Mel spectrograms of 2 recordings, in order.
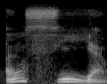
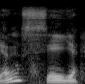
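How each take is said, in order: First: "ansia" with no ei glide, as the mistake; wrong form ansia. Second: Stressed SEI in "anseia"; correct form anseia. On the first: Teacher warns pupils against a wrong conjugation, wrong form ansia. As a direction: say "ansia" with a stressed i, an-SI-a. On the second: Teacher gives pupils the proper conjugation, correct form anseia. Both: Shown as a demonstration. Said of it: "E não diga ansia".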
